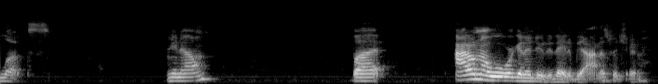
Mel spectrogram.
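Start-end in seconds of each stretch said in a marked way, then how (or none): none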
